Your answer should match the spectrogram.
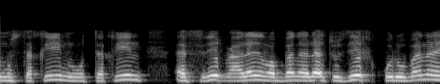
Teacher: يبقى بسرعة كده هقول ايه، ان حروف التفخيم حروف الاستعلاء سبعة مجموعة في كلمة خص ضغط انقض، السبعة دول بينقسموا قسمين، حروف مستعلية مطبقة اللي هي الصاد والضاد والطاء والظاء، وحروف مستعلية منفتحة القاف والخاء والغين. القاف والخاء والغين بيتأثروا بالكسر، فلما بيكسر حرف بياخد أدنى درجات تفخيم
